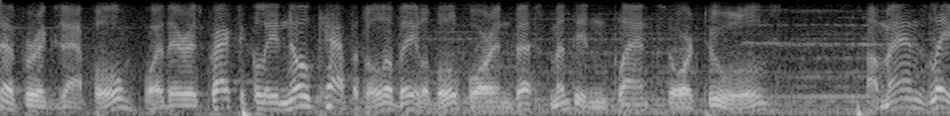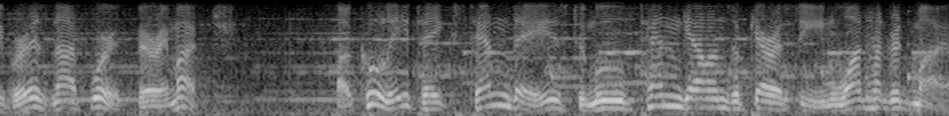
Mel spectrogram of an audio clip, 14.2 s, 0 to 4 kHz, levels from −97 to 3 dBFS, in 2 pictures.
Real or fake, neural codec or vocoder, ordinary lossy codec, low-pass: real; none; Opus, 32 kbps; 3.6 kHz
